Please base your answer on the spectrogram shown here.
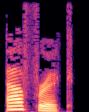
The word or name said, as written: afric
